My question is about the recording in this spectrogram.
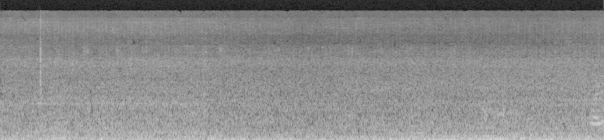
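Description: Low, steady rumble of street traffic, swelling a little in the middle.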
